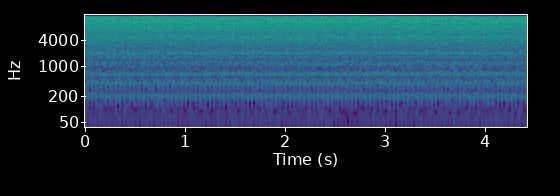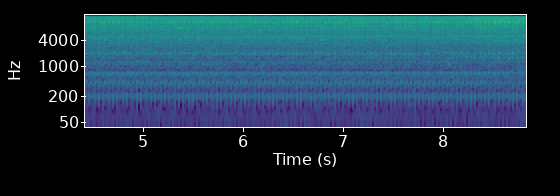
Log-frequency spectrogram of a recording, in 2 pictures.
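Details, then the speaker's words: New Makita MAC700 air compressor, out of the box, running outdoors; about 90 dB at 2 ft, 82 dB at 10 ft, 77–78 dB at 20 ft. Low, steady baritone motor drone with a clean hum, no rattles or surging; normal running. "I can just tell you, I know it's hard to tell on the YouTube, but aesthetically it's really not very loud. And it's not a high trebly sound, it's more of a baritone, bassy sound."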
